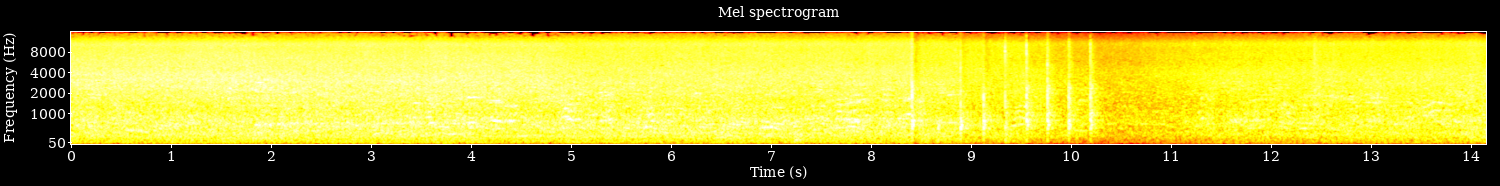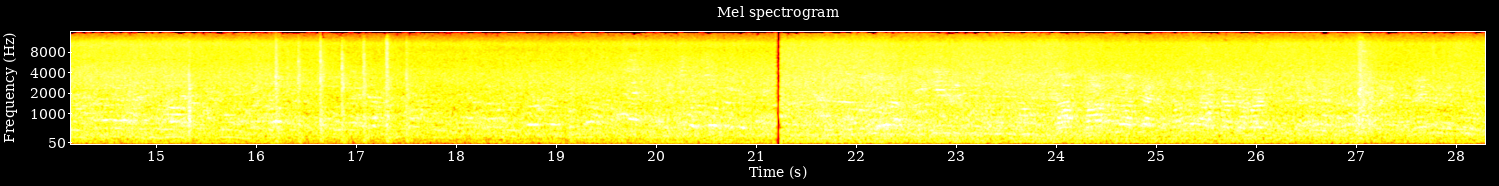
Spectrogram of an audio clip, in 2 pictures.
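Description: Deep oil in a huge frying pan sizzling and bubbling steadily as fish fries. About eight seconds in comes a quick run of sharp clicks. After that the sizzle gives way to background voices and the rustle and knocking of fish pieces being shaken and tossed in flour.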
